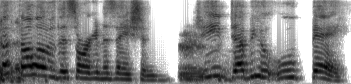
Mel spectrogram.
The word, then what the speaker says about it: GWUP: And I'm a fellow of this organization, GWUP is how they say it.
